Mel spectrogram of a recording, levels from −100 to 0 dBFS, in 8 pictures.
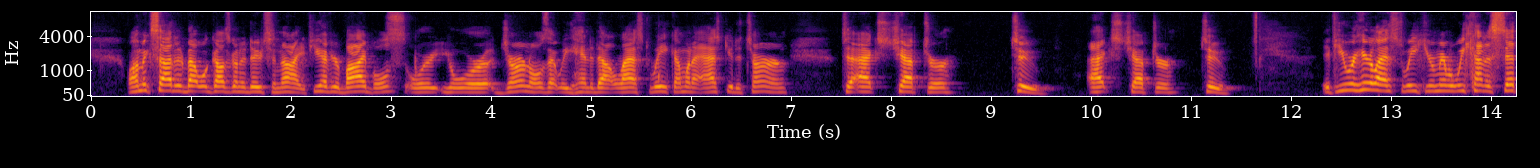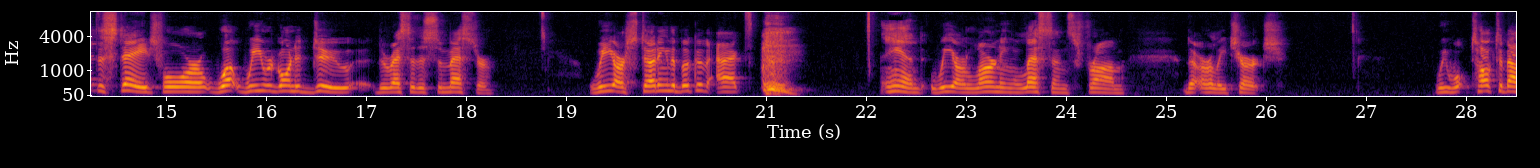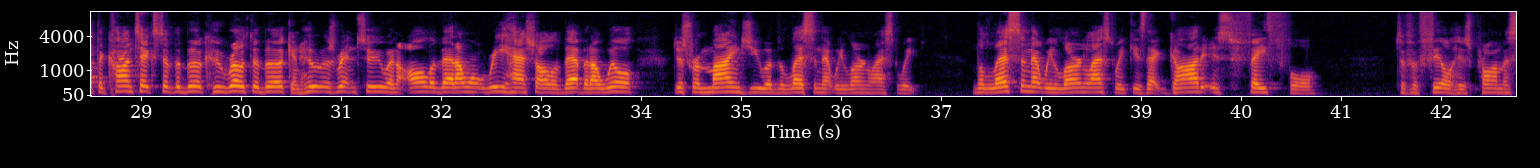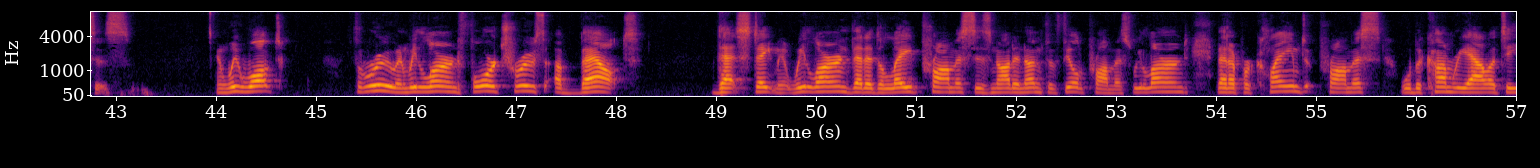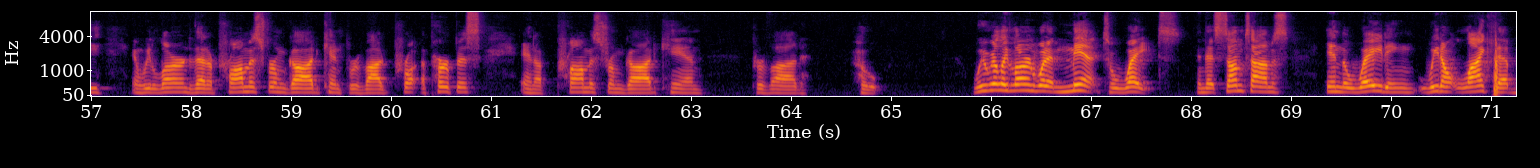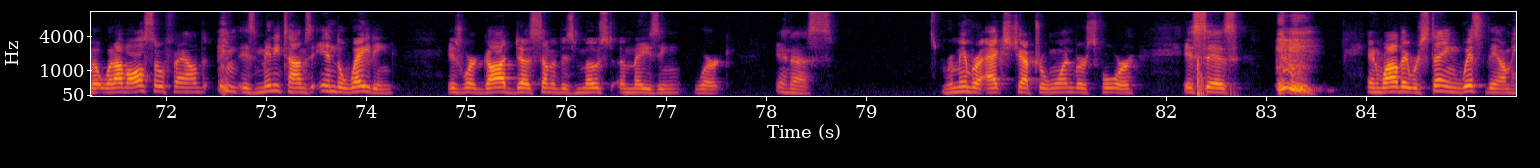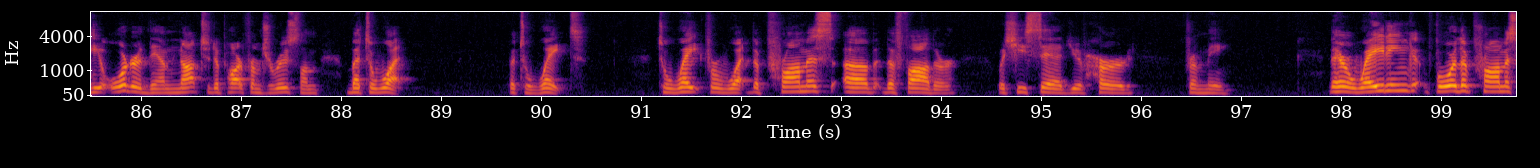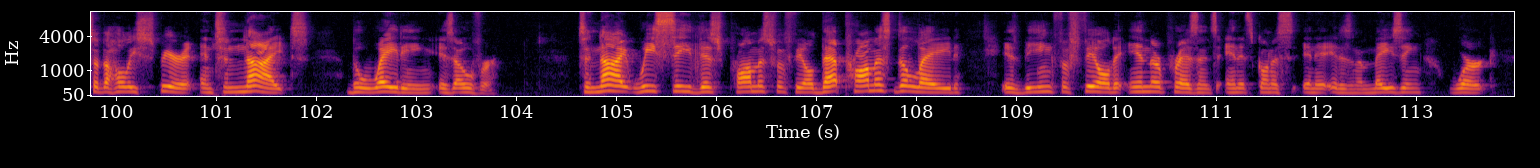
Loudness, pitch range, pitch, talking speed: -28 LUFS, 160-195 Hz, 175 Hz, 165 wpm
